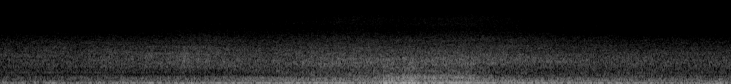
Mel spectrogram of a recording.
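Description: JNR 475-series electric multiple unit pulling slowly into the station: a steady low hum under a haze of wheel and running noise that swells to a peak about four seconds in, then eases.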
